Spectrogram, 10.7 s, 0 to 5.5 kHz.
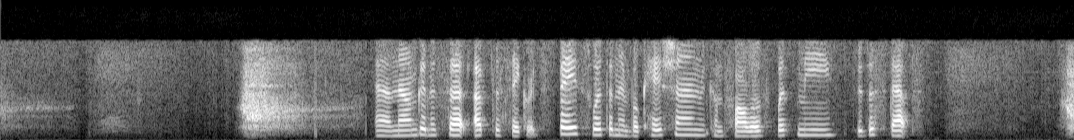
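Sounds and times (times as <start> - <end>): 
deep breathing in and out: 0.0 - 1.8, 2.4 - 3.7, 9.4 - 10.7
speech: 3.8 - 9.2.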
